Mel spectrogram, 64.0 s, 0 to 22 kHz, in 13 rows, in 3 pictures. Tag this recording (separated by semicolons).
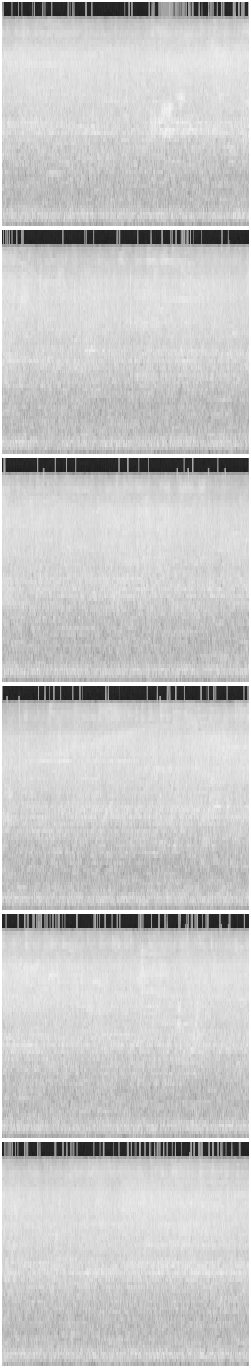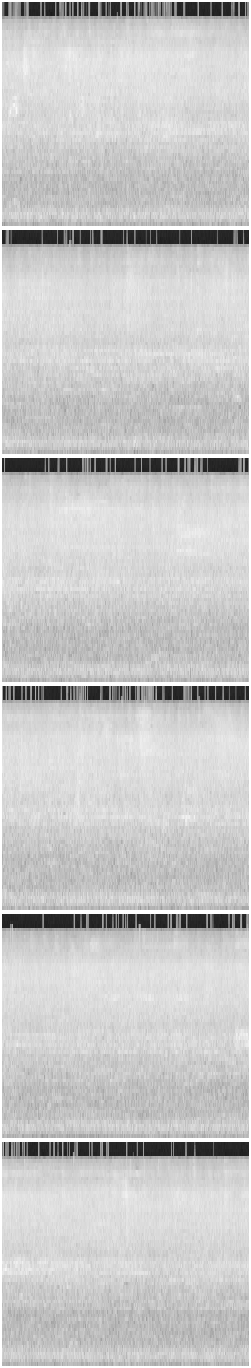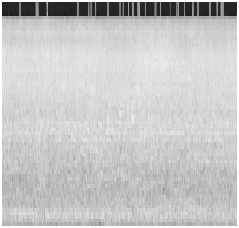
music; noize; ginza; 2010; color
